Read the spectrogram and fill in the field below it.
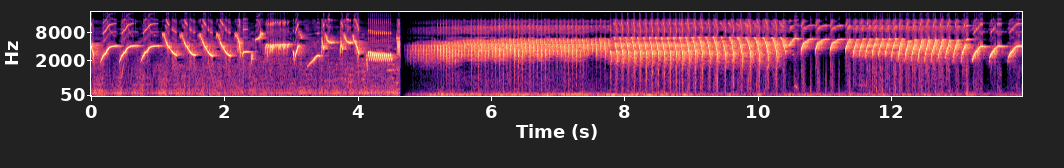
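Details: Persistent singing canary delivering a long roll within a richly varied song. Brief downward-slurred whistles lead into a sustained, dense, buzzy high roll lasting about nine seconds, ending again in quick sweeping notes.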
